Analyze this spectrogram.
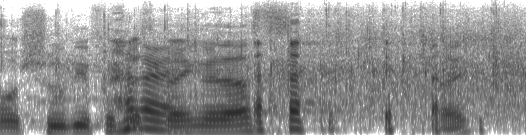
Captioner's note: audience clapping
